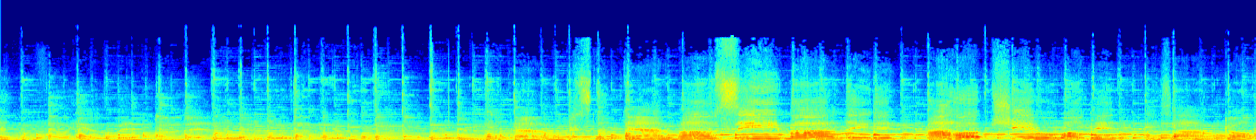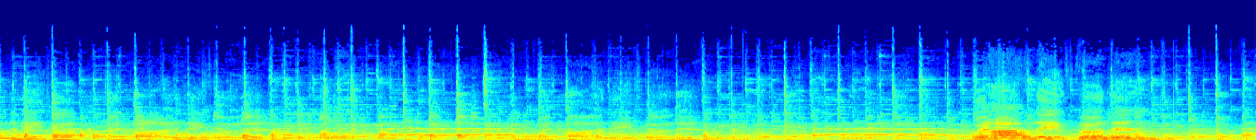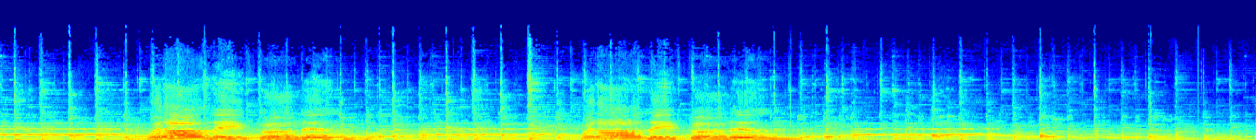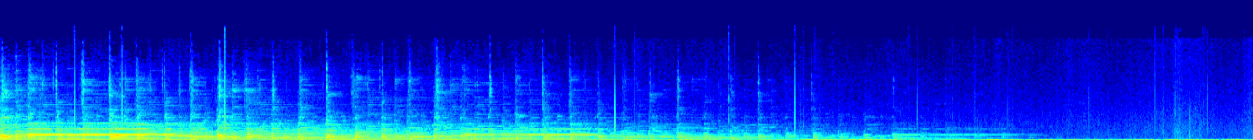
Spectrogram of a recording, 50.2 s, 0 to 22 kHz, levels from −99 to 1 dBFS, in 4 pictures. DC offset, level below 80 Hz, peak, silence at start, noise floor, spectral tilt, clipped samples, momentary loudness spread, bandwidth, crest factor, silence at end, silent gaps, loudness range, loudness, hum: under 0.1%; -48 dBFS; -6 dBFS; 0 s; -50 dBFS; -5.5 dB/octave; under 0.1%; 17 LU; 17 kHz; 20 dB; 0.05 s; none; 16 LU; -25 LUFS; none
